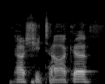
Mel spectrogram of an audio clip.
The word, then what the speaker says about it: Ashitaka: main character how do you say his name Ashi taka ashitaka yeah um he gets shot and literally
